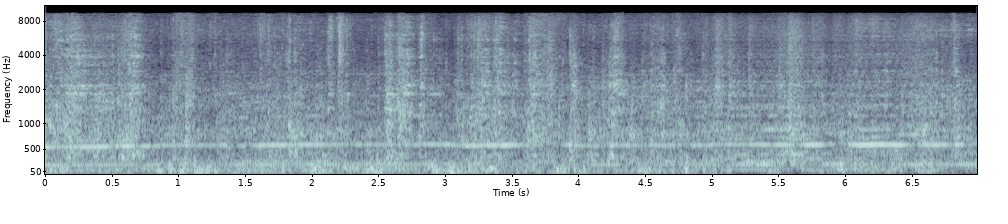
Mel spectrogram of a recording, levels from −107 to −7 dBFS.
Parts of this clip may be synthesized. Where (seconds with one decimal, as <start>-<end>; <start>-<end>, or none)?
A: 5.0-6.6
